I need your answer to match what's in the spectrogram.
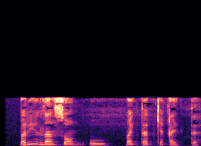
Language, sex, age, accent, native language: Uzbek, female, 18-24, Toshkent viloyati, Uzbek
